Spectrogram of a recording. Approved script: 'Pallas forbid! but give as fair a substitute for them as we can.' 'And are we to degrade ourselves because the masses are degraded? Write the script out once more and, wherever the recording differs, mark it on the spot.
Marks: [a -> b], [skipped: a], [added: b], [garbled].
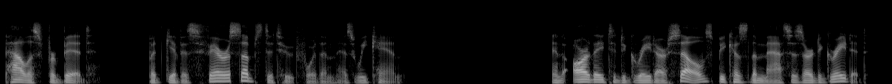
'Pallas forbid! but give as fair a substitute for them as we can.' 'And are [we -> they] to degrade ourselves because the masses are degraded?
